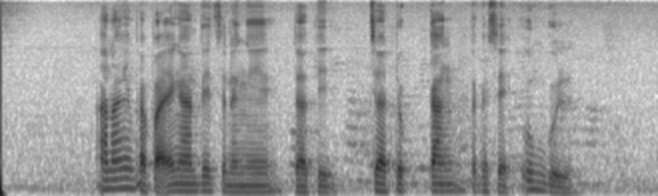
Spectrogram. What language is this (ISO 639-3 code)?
jav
